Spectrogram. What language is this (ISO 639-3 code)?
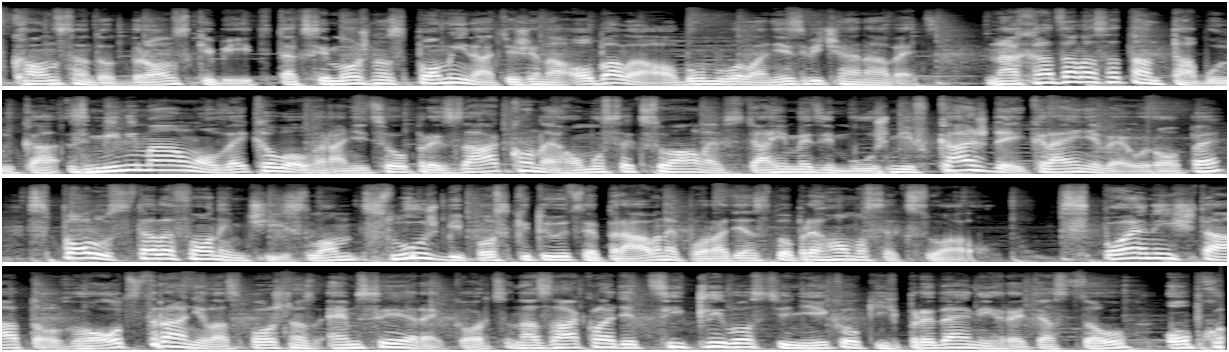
slk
